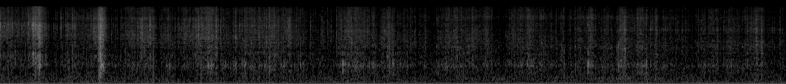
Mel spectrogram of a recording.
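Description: A hand-sized rectangular kitchen sponge, soft yellow polyurethane foam bonded to a green abrasive scour layer, is gripped by fingers with long painted nails that slowly peel and rip the scour layer away from the foam. A steady, bright crinkling and tearing texture runs throughout, with two louder crackling snaps near the start and many smaller irregular tearing bursts.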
